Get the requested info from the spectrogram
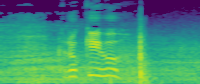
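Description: Steady road and wind noise from a car driving on a highway, with a short burst of a woman's voice about a second in.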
